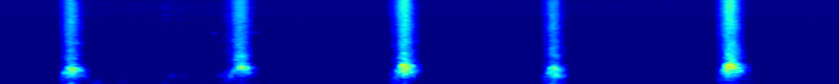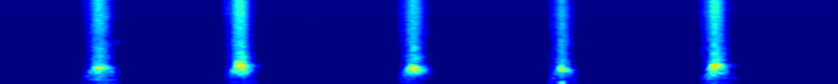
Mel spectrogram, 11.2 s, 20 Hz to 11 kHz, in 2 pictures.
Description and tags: Whoosh! There it is!
I recorded a thin cylinder of wood whooshing around with my Tascam DR-05. Probably the best whoosh you'll ever get. For free, that is. You're welcome.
